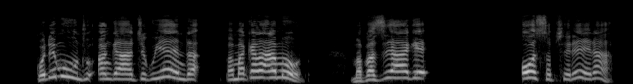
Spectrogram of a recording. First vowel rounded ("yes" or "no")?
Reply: yes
